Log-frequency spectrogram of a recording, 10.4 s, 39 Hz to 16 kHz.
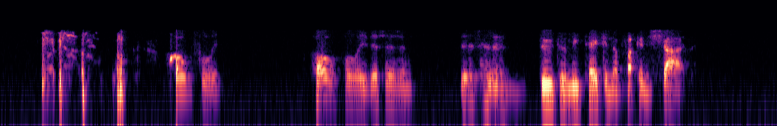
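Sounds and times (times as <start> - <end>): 
harsh raspy coughs: 0.5 - 2.1
speech: 2.4 - 3.1, 4.2 - 9.2.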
